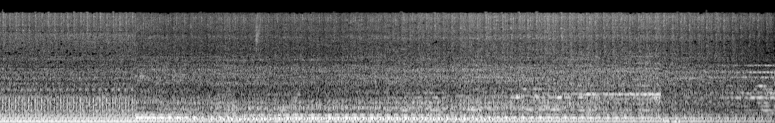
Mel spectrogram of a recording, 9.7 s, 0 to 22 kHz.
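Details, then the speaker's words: Harley-Davidson V-twin de-winterized after about two months stored with fuel stabilizer, around 35–36°F outside, warmed 15–20 minutes before a ride: even loping idle with steady beat under music, no knocks or ticks; normal idle. "okay the bike has been running for 15 20 minutes now and take it out for a spin run through all the gears"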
